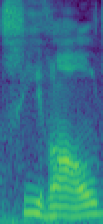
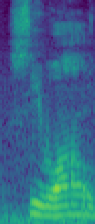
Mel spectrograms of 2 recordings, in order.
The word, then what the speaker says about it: Seawald: If you're from Denver, Denverites, Jonah Seawald, it's not Seald, it's Seaw Wald with a W.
